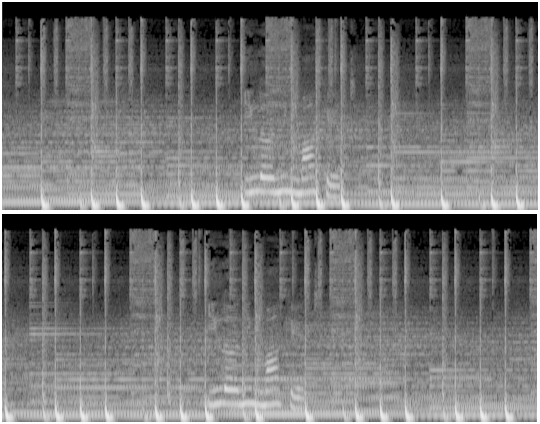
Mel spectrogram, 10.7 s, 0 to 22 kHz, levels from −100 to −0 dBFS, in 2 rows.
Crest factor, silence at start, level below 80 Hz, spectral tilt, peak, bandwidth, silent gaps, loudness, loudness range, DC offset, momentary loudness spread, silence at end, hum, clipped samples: 16 dB; 0 s; -22 dBFS; -6 dB/octave; -4 dBFS; 17 kHz; none; -20 LUFS; 1 LU; under 0.1%; 4 LU; 0 s; none; under 0.1%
